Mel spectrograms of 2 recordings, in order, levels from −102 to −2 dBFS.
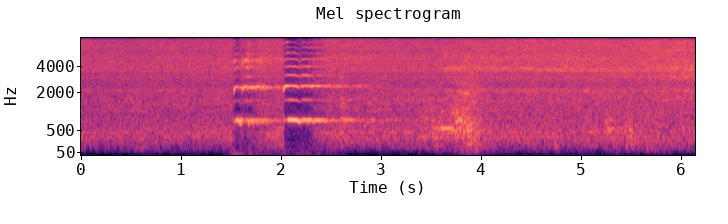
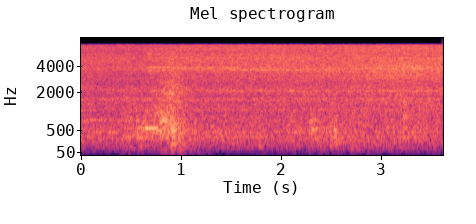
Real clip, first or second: second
